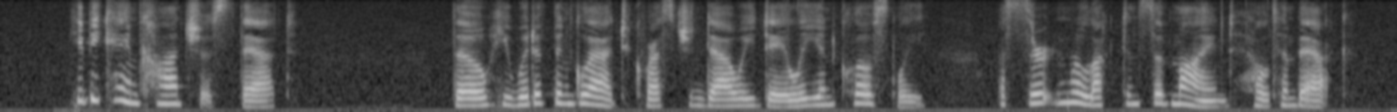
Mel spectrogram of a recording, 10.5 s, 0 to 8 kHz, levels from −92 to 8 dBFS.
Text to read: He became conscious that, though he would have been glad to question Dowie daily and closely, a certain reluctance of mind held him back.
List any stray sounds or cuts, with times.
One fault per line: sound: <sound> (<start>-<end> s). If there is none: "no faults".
no faults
